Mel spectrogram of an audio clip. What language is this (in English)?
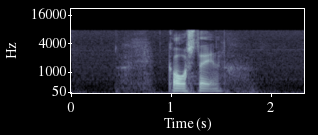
Danish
